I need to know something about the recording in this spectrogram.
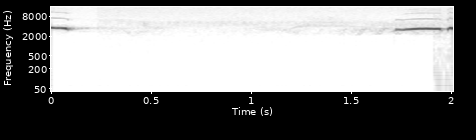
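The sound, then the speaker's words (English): A pewee, a little flycatcher, sings thin, slurred whistles off to the right: one brief note at the start, then after a pause a longer drawn-out whistle near the end, clear with no talking. It is in an area of green meadows and mid-sized ponderosa pines at the start of the breeding bird season. “We hear a pewee off to the right, which is a little flycatcher singing.”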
